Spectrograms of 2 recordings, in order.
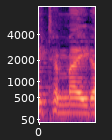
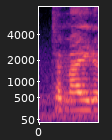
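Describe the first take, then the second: First: Said in the usual way. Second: "tomato" said as "tomater", with an r sound at the end; granny's r ending. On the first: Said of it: "well, I say tomato". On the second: Retold or imitated. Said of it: "she pronounced it with a R".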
